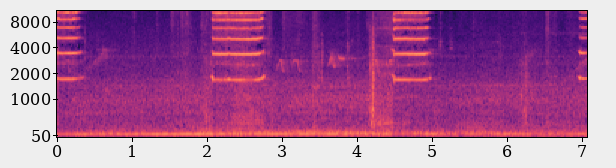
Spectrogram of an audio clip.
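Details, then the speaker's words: Wheel squeal persists after brake bleeding and pad work: a high, piercing squeal in short bursts about every two seconds as the wheel turns; owner suspects one side, cause unconfirmed. "still making that noise I think it's over here"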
